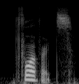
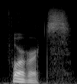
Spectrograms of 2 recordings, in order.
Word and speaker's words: Forverts: And how is it pronounced in Yiddish? Forverts. – Forverts.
